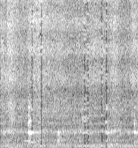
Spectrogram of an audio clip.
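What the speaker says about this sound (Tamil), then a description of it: "தக்காளி நல்லா வதங்கட்டும்." Chopped tomatoes sautéing in a clay pot for prawn thokku, a steady close sizzle with scraping stir strokes at a few points across the clip.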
